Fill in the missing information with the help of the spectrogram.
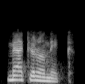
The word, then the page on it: macaronic: Indian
